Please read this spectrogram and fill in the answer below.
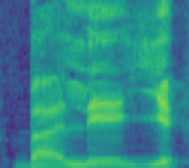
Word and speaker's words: balayer: La pronunciación aquí es balayer. La Y, como te expliqué en un video anterior, tiene la función de dos I.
